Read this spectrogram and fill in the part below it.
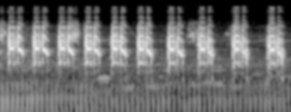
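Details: Male grey francolin, or dhakhni tetar, producing a quick run of about eleven harsh, grating notes, about three each second, evenly spaced and loud.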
